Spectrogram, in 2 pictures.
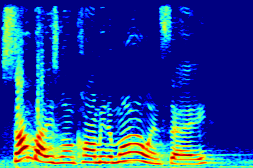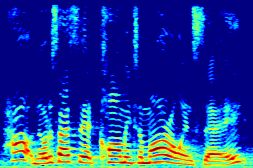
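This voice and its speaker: A woman with a high voice gives a talk to a room of listeners. She builds her points through repetition and direct questions to the audience, and drops into quick impressions of the people she quotes. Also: animated. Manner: rhetorical, repeats phrases, asks the audience questions. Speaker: speaker on workplace diversity. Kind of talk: presentation to an audience.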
